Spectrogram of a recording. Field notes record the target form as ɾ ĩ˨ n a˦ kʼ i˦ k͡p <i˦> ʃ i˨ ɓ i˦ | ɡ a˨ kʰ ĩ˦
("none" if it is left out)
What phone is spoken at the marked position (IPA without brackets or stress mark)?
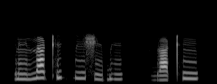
i˦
